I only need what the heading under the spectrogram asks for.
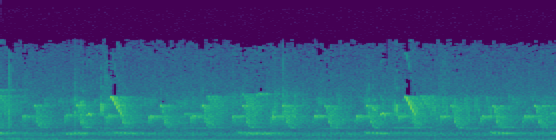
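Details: Vernal hanging parrots in the Palani Hills, India, give dense, high, squeaky chirps in quick overlapping bursts, about one every second, with a steady lower tone and outdoor hum beneath.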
